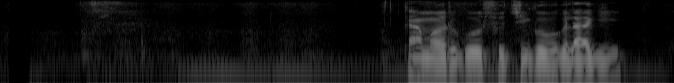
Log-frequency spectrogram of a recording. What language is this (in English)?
Nepali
